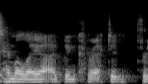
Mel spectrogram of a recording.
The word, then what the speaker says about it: Himalaya: region Himalaya region sorry I want to say it correctly it is Himalaya I've been corrected for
